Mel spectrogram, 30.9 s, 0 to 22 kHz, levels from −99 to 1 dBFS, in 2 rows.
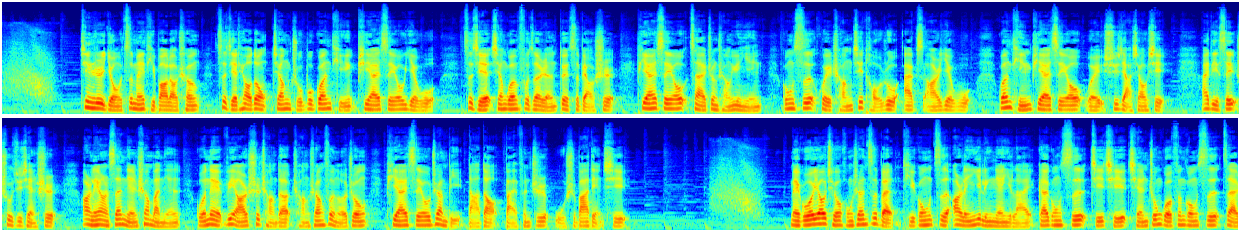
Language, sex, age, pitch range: Chinese, male, 20-39, 100-130 Hz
